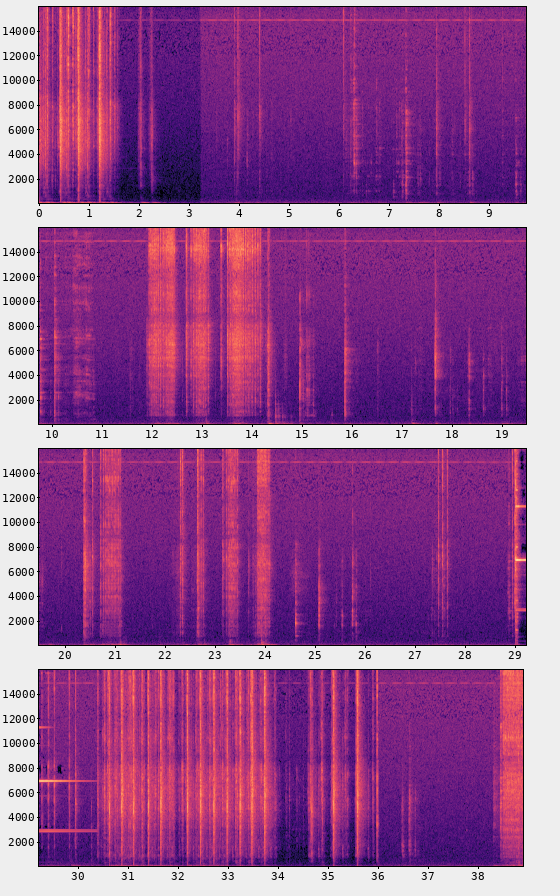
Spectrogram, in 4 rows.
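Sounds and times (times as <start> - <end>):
typewriter clicks and rattles: 0.0 - 2.3, 20.4 - 21.2, 22.2 - 24.2, 29.8 - 36.0
typewriter carriage bell ding: 29.0 - 30.9.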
